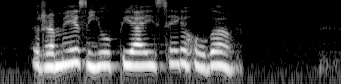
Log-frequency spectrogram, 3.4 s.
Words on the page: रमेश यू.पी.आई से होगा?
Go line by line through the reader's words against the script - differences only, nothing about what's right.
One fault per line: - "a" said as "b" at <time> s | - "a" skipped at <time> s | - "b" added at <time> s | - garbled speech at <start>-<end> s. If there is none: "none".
none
